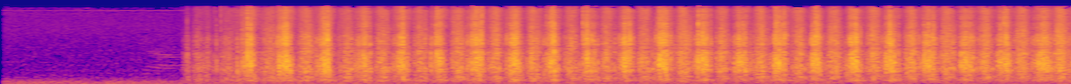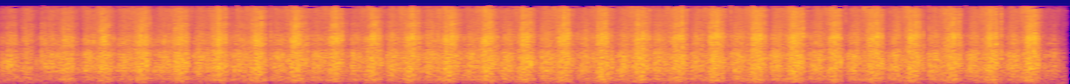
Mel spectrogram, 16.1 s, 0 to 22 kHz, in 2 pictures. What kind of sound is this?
Cereal Shake
Me shaking a box of cereal. Recorded on my iPhone8.
field-recording, ambiance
